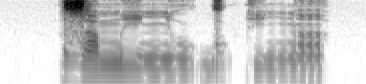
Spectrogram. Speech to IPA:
za˦miː˨ɲuː˨˦ ɡo˦ki˦˨ŋã˦

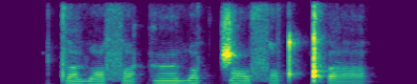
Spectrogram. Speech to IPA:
ta˨ði˨sˤi˨kəː˧ ðe˦tˤt͡ʃe˧ʊ̯sˤi˧tˤ ǃʼa˨

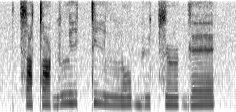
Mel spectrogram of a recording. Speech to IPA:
t͡sɪ˧ tˤo˨ɡlːi˦tːi˦˨ lːo˨˦by˨ t͡sə˞˧ ɡɛ˦

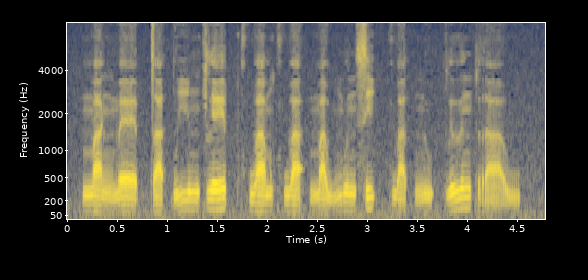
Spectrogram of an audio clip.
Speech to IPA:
ma˨˩ŋmɛː˨˩p̚ta˨˩t̚ wiː˧mkleː˦˥p̚ kʰwa˧mkʰwa˨˩ʔ ma˩˦wmu˧nsi˥˩ʔ kwa˨˩t̚ nu˨˩ʔplɯː˥˩n pra˨˩w

